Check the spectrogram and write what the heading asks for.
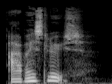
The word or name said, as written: arbejdsløs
